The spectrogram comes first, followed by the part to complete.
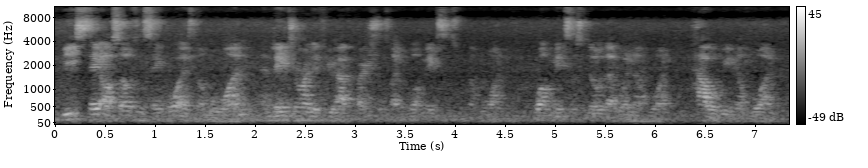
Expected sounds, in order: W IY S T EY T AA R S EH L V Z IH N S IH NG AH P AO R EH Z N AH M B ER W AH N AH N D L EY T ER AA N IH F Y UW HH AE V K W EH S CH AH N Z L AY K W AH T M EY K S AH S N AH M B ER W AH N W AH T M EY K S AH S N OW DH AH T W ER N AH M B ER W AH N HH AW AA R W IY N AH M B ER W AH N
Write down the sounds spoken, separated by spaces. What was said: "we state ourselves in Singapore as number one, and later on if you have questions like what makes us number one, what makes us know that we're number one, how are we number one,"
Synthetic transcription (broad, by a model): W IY S EY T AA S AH V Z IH S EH AH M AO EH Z N AH M B ER W AH N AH N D L EY T ER AA N IH F Y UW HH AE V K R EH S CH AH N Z L AY K W AH T M EY K S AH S N AH M B ER W AH N W AH T M EY K S AH S N OW DH AH T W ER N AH M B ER W AH N HH AW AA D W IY N AH M B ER W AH N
